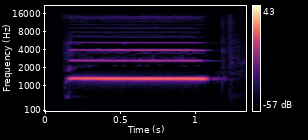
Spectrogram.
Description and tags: Part of the Good-sounds dataset of monophonic instrumental sounds.
instrument::oboe
note::E
octave::6
midi note::76
good-sounds-id::8019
